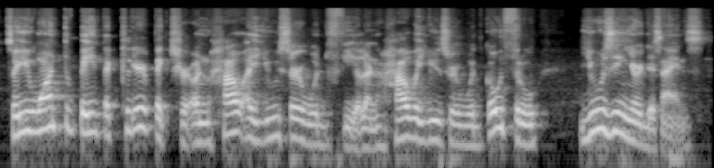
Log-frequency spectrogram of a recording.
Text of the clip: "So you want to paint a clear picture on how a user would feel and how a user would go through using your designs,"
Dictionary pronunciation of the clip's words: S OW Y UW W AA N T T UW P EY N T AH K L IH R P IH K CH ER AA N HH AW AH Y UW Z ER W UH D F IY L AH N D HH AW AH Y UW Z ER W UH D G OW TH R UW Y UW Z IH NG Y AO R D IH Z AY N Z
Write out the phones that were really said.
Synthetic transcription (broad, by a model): S OW Y UW W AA N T T UW P EY N T AH K L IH R P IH K CH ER AA N HH AW AH Y UW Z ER W UH D F IY L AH N HH AW AH Y UW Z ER W UH D G OW TH R UW Y UW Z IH NG Y AO R D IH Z AY N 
